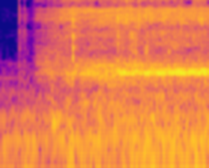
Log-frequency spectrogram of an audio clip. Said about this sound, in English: Let me get some cold water.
